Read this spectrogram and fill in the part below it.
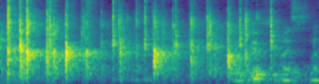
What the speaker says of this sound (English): I think we could all give Mike a round of applause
